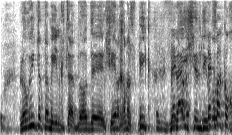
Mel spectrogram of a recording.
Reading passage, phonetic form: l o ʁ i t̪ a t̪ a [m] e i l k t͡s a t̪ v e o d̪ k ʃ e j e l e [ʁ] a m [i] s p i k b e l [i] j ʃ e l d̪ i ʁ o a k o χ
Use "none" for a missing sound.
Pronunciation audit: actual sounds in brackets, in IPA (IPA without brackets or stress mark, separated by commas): m, χ, a, a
